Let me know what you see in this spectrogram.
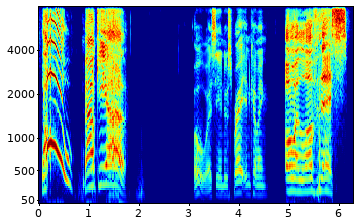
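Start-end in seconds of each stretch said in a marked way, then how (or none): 0.1-1.8 high loud whoop; loud excited shout of the name; cheering. Real, not acted. 4.9-6.2 slow loud gleeful cry; loud thrilled exclamation; delighted. Real, not acted. Excited delight.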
